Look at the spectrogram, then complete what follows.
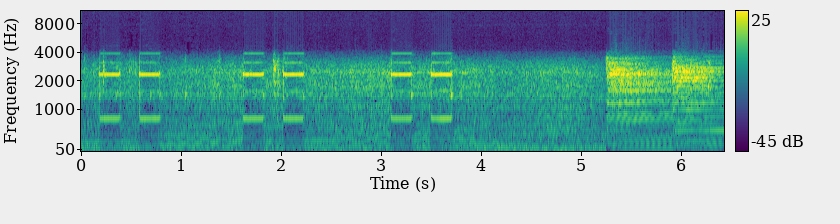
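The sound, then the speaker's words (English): A 2012 Jeep Grand Cherokee's blind spot monitoring warning sounds as three pairs of short, bright, two-toned beeps, spaced a second or so apart over a dense, steady background. “when you drive a Jeep Grand Cherokee, you'll know there's someone in your blind spot the moment you hear.”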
